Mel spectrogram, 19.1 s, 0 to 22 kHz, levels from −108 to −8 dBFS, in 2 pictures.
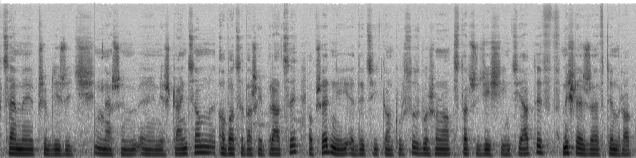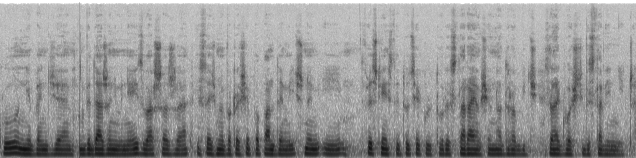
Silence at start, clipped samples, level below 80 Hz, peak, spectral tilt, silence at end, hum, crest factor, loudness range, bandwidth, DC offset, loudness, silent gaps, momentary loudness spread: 0 s; under 0.1%; -56 dBFS; -4 dBFS; -6.5 dB/octave; 0 s; none; 18 dB; 3 LU; 18.5 kHz; under 0.1%; -23 LUFS; none; 7 LU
